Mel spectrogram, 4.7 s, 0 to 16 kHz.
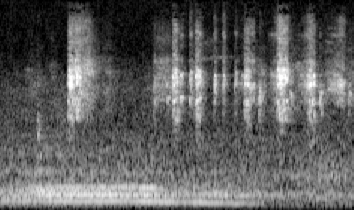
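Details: Wild Quaker parakeets in a treetop colony that has been rebuilding since Hurricane Irma in 2017. A loud, grating squawk is followed by a run of rapid, harsh chattering calls over a low, fading drone.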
